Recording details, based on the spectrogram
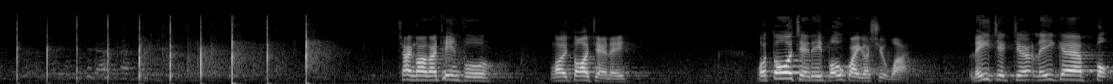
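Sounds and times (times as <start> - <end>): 
sharp hand claps: 0.0 - 3.5
speech: 4.0 - 6.4, 7.6 - 11.1.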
